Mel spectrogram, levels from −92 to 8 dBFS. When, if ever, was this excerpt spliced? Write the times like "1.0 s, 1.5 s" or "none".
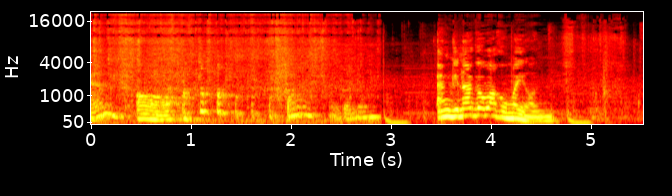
2.9 s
